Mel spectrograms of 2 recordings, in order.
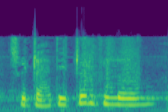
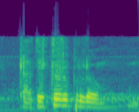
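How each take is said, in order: First: Friendly, caring question in a lilting tone; nice-sounding text message read aloud; pleasant reading. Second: Curt, lower-pitched question; unfriendly text message read aloud; unpleasant reading. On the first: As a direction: ask it kindly, like checking on someone. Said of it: "Nah, itu kan enak". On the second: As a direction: ask it brusquely, without any friendliness. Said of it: "Itu kan nggak enak". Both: Shown as a demonstration.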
